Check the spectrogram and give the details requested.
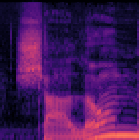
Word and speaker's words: Shalom: here it is written Shalom has two consonants or two two syllables the first syllable sha is open it ends in a vowel the second syllable lomé is closed because it ends with a consonant let's look at another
